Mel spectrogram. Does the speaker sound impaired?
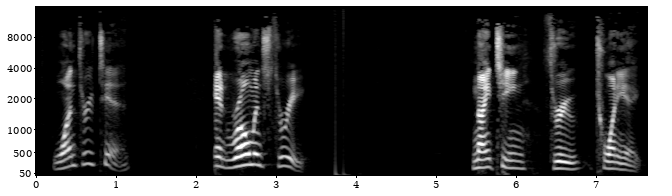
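No.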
